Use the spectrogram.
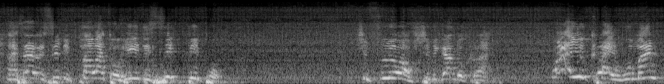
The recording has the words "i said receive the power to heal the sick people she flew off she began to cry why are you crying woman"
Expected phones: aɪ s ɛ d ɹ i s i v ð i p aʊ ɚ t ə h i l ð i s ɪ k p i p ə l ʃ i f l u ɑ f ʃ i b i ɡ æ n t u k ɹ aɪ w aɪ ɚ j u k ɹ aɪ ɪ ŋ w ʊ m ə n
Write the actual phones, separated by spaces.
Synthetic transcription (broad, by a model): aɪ s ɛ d ɹ i s i v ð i p aʊ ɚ t ə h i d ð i s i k p i p ə l ʃ i f l u ɑ f ʃ i b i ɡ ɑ n t u k ɹ aɪ w aɪ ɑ j u k ɹ aɪ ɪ w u m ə n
